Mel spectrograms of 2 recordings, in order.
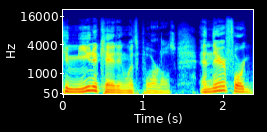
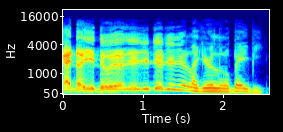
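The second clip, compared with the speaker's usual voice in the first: put-on very high squeaky baby talk; tickle-talk in a high, gleeful squeal; tickling a baby; 14 semitones higher, faster than usual. Host mock-tickling listener like a baby, high squealing baby talk. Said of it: "kinda tickling you".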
